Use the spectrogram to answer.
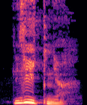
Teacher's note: М'який «ні» впливає на попередній «ти» і той пом'якшується.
